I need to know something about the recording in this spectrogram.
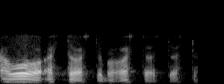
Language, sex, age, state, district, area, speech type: Sanskrit, male, 18-30, Karnataka, Uttara Kannada, rural, conversation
